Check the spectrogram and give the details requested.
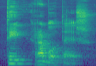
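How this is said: It is said with statement intonation.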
